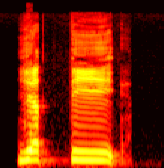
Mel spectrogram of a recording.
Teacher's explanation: This word is pronounced with the same high, level tone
